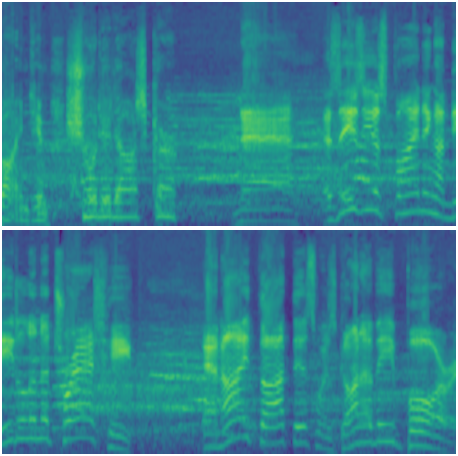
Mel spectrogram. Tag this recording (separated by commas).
Speech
